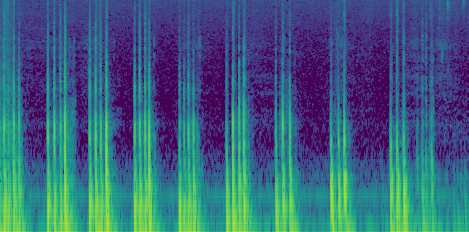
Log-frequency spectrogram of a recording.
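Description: Fingertips and nails tap the front and sides of the shaft of a large, hollow red rubber boot with a microphone inside. The sound comes in short, repeated bursts of quick taps. Each tap is a deep, hollow, dull thump that dies away almost at once, with a faint clicky edge above the booming low end.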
